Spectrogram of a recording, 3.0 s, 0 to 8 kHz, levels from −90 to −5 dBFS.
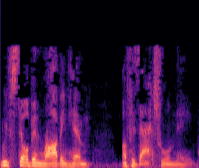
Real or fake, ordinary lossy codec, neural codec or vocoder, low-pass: fake; MP3, 24 kbps; codec, 24 kHz, 3 kbps, HILCodec; 7.2 kHz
